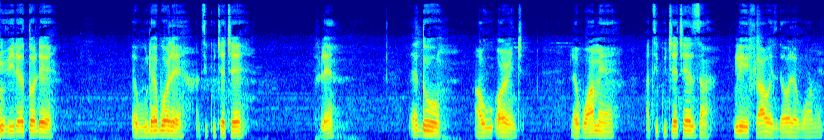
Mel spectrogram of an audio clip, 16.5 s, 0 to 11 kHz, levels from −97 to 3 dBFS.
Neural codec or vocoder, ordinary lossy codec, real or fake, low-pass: none; MP3, 48 kbps; real; 9.9 kHz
